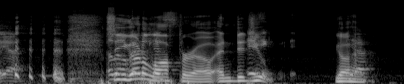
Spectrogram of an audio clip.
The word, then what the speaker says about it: Loughborough: Loughborough.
